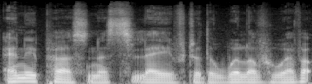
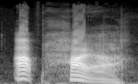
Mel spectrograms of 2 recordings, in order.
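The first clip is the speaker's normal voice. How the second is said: snapped; 4 semitones higher, 7 dB louder than usual. A narrator's reading. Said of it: "Guvek snapped".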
